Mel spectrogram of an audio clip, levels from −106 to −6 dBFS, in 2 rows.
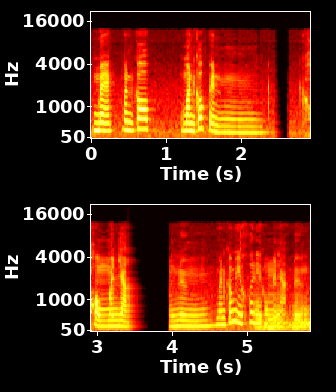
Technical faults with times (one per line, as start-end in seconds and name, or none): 1.75-2.66 repeated stalls (stutter)
3.08-3.15 short stall from a late packet
3.41-3.98 call audio freeze
5.10-5.85 robotic sound from repeated short buffers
